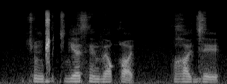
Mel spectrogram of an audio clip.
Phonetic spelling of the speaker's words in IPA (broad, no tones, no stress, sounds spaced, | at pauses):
c ũ ɡ͡ǁ e c ʎ ɛ s ẽ v ɛ u̯ q ɪ | ʁ a y̯ d͡z e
